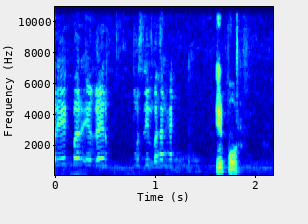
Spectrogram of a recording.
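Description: Speech only: a quieter voice with a wavering pitch from the video playing on the phone, then the narrator's voice near the end.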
